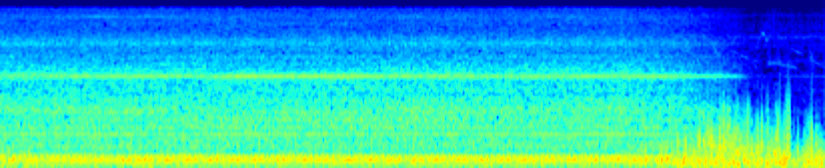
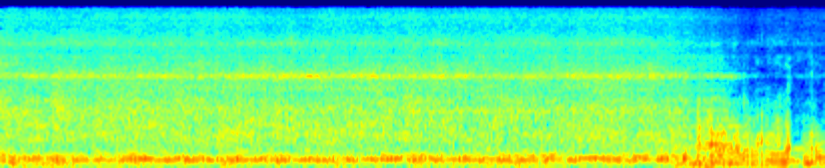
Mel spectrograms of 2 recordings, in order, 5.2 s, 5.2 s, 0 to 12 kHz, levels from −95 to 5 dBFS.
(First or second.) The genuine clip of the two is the first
